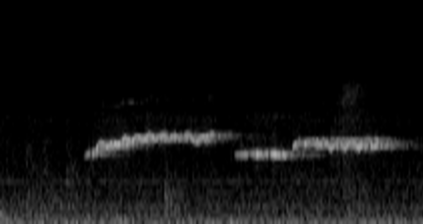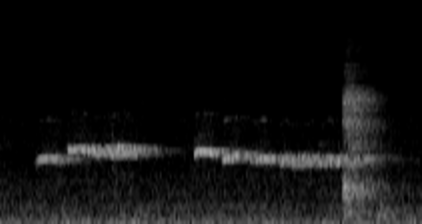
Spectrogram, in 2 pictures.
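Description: A person whistling a tune in long held notes that step up and down in pitch, with a single sharp knock near the end.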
